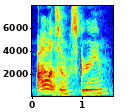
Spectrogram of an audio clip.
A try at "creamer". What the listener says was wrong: It's not scream. It's creamer.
